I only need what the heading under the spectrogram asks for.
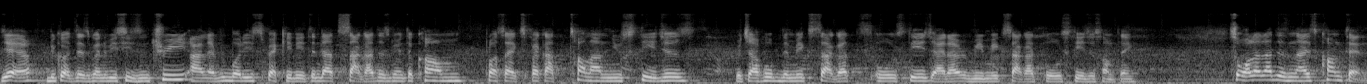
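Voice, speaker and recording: A man with a fairly high pitch speaks at a fairly quick pace over noticeable background noise. His loudness stays very even and his pitch variation is ordinary. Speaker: gaming streamer. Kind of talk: live gameplay stream chat.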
